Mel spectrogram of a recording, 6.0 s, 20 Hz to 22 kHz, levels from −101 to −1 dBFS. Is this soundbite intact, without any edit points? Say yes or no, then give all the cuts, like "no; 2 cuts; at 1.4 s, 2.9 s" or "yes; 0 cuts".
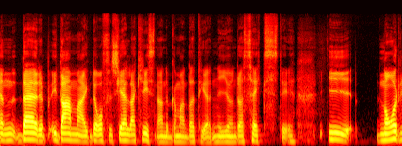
no; 3 cuts; at 1.3 s, 2.6 s, 3.2 s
